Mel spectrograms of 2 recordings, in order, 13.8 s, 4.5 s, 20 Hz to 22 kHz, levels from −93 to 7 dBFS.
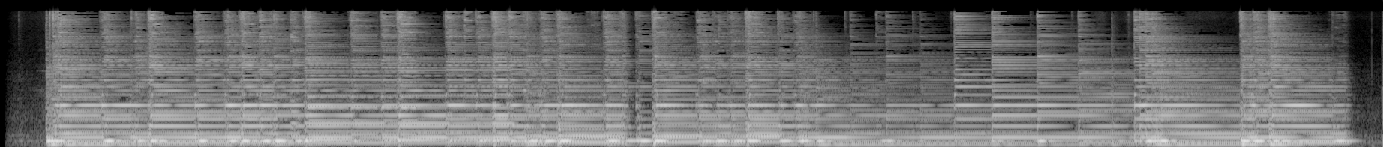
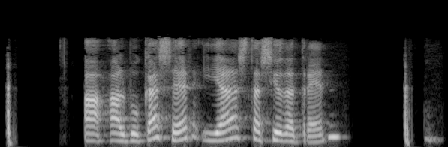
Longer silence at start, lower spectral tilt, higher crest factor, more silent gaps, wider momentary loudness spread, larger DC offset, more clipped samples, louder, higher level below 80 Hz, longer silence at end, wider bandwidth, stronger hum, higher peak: first, 0.45 s vs 0.05 s; first, -5 dB/octave vs -3.5 dB/octave; about the same, 14 dB vs 18 dB; second, none vs 0.29-0.56 s, 0.74-0.83 s, 3.53-4.03 s; second, 9 LU vs 12 LU; neither; neither; first, -14 LUFS vs -17 LUFS; first, -50 dBFS vs -60 dBFS; about the same, 0.25 s vs 0.15 s; first, 17 kHz vs 8 kHz; neither; about the same, 0 dBFS vs -2 dBFS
